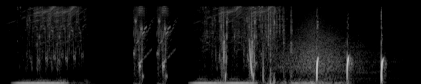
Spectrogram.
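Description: Animated logo outro sound effects: a deep whooshing thud, two quick swishes, another whooshing thud, then three short rising pops near the end.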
